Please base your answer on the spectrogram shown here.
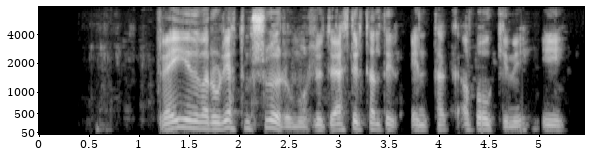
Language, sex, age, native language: Icelandic, male, 40-49, Icelandic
